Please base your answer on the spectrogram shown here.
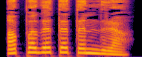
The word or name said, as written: ಅಪಗತತಂದ್ರ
